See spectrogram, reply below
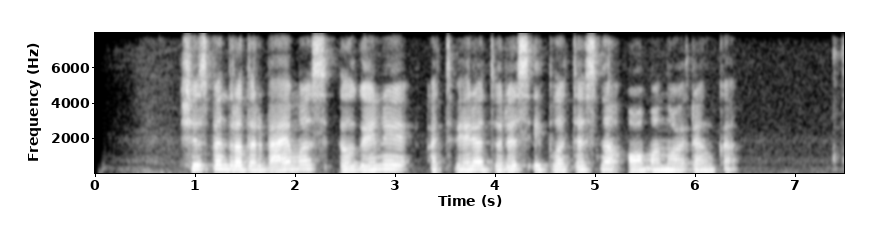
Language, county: Lithuanian, Kaunas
